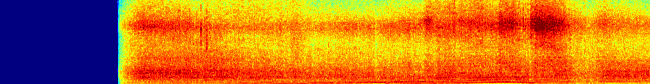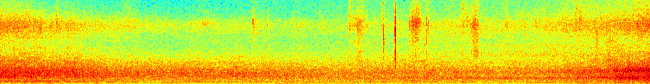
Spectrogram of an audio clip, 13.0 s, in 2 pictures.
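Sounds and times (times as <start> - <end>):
car engine accelerating hard: 1.2 - 7.9.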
